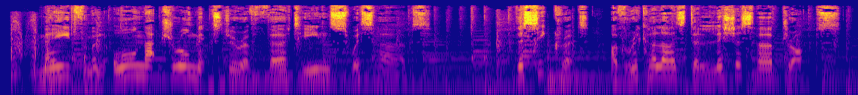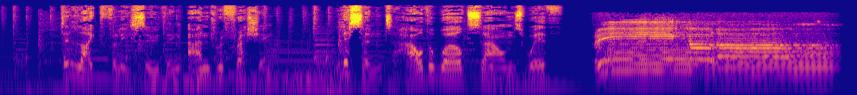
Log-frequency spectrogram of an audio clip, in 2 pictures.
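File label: English British, male, commercial; voice demos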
